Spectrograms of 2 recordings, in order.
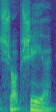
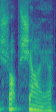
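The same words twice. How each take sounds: First: The last syllable sounds like "sheer." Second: The last syllable sounds like "shire." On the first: The speaker calls it right. "you pronounce it Shropshire, ear, sheer, at the end" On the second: The speaker calls it wrong. "You don't pronounce it Shropshire ... not shire"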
